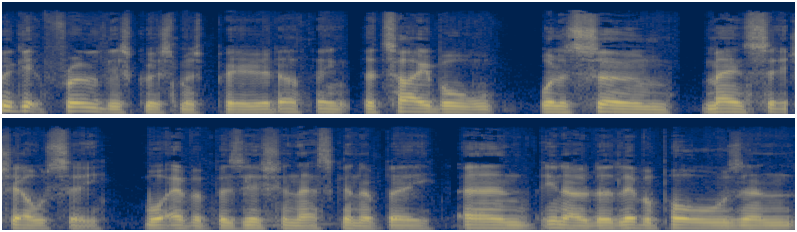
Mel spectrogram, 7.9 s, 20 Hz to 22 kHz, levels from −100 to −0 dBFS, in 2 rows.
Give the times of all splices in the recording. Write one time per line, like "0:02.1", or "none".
0:01.7
0:03.9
